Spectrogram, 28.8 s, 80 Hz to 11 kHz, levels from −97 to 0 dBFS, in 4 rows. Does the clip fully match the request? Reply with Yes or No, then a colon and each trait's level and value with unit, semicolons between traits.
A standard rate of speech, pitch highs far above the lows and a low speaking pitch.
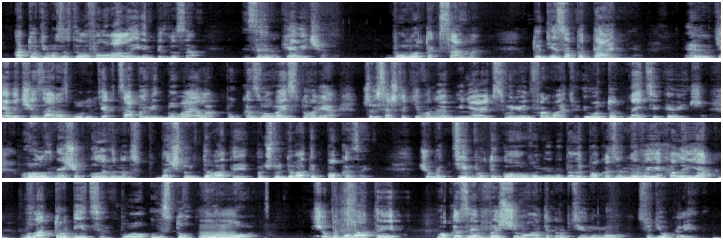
No: average, 140 wpm; wide, 5.8 semitones; high, 205 Hz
